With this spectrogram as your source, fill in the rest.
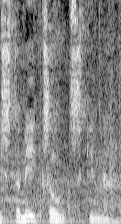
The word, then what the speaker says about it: Stamiksoskina: I guess the correct way to say it would be Stamiksoskina, which means Bullhorn, and that's the community we grew up in.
